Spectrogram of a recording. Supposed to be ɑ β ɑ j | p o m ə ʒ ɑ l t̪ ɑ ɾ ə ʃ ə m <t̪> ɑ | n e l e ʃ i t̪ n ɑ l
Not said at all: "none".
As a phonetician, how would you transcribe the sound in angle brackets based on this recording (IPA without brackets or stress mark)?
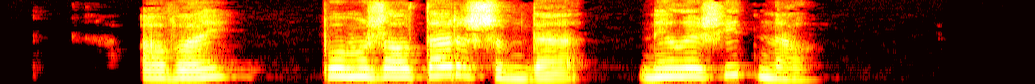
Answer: d̪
